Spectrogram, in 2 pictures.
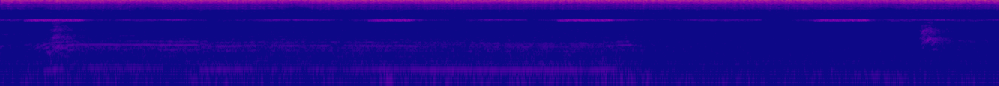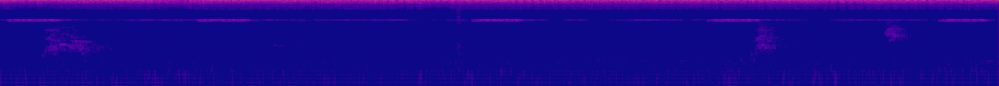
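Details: Grasshoppers calling in the evening in a Hungarian nature area: a constant high shrill drone with a stuttering trill that breaks every second or so. A low steady hum runs through the first six seconds, and scattered clicks follow.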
